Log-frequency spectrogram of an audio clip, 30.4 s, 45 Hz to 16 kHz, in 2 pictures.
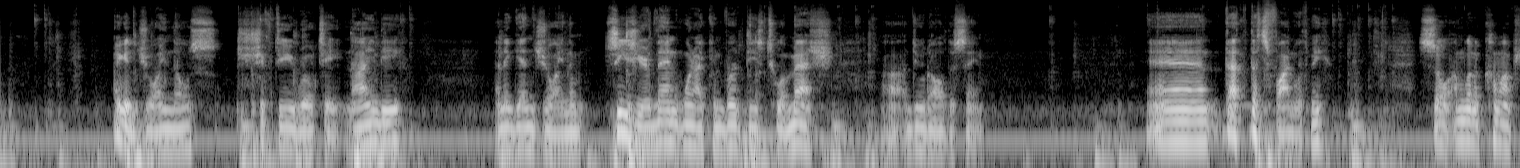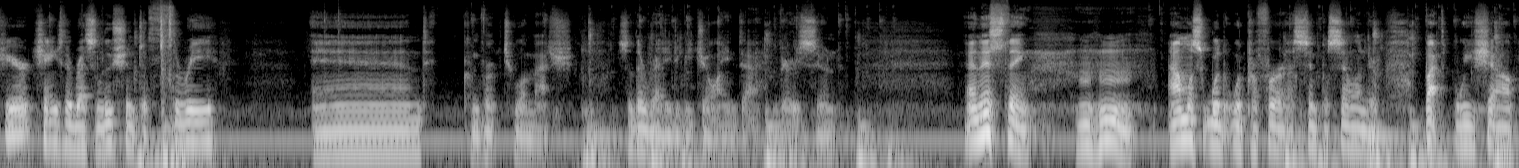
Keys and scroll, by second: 1.4 ctrl+j, 2.5 shift+d, 2.9 r, 3.5 9, 3.7 0, 6.3 ctrl+j, 7.5 alt+a, 12.7 alt+a, 21.2 alt+a, 29.0 alt+a.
